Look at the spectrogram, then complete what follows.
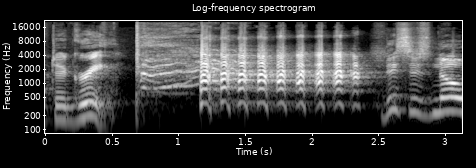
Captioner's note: laughing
